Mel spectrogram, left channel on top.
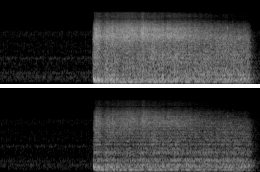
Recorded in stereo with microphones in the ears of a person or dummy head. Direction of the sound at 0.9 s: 45° left (ahead or behind).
